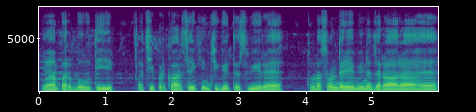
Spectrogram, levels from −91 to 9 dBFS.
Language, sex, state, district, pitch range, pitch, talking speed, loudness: Hindi, male, Rajasthan, Bikaner, 115-120 Hz, 115 Hz, 190 wpm, -16 LUFS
